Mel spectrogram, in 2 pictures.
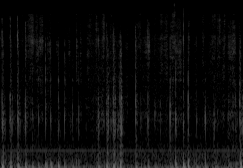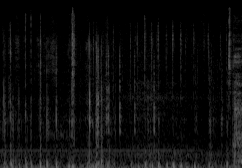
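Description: Rapid, light tapping on a plastic Kiki's Delivery Service movie case. The taps are quick and dull, with no ring, and they run in an uneven, steady patter throughout.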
